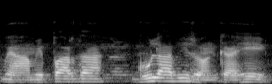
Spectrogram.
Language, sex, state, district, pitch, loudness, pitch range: Hindi, male, Arunachal Pradesh, Lower Dibang Valley, 130 Hz, -15 LUFS, 120-150 Hz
